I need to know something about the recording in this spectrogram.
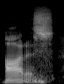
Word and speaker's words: Otis: around oddest tool and it's a weird name oddis it's spelled like Otis but he referred for everybody to call him oddis and so he was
